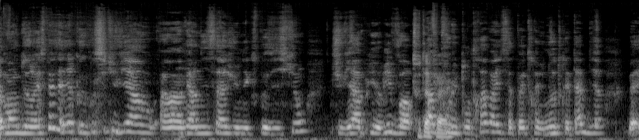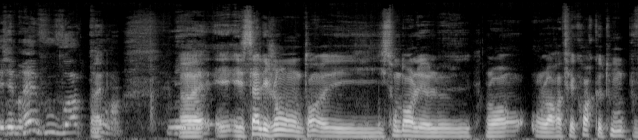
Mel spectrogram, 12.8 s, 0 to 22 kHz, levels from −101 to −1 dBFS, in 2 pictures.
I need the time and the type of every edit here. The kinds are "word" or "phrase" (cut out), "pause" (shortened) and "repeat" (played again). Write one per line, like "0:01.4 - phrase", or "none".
0:04.1 - phrase
0:04.6 - word
0:11.2 - pause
